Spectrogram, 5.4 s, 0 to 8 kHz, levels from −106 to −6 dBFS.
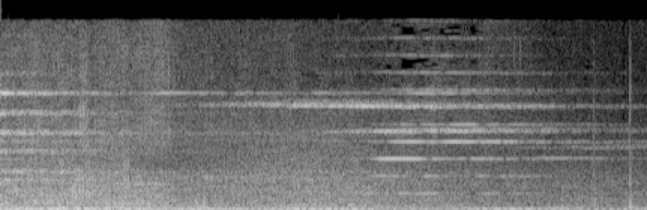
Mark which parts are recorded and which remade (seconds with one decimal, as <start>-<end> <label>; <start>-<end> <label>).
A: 0.0-5.4 recorded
